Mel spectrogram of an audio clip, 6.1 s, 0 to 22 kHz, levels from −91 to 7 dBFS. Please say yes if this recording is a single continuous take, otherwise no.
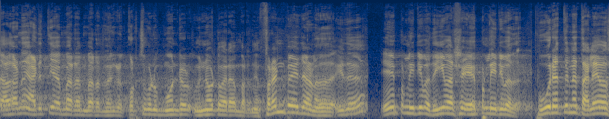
no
